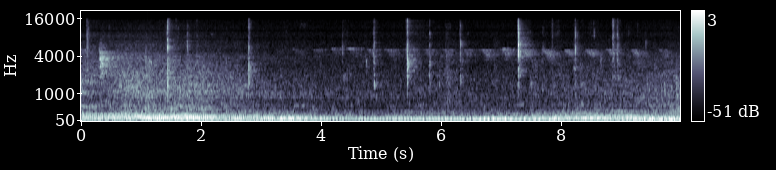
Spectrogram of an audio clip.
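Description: Crisp, irregular crunching of a green June plum (ambarella) being chewed, heard as scattered sharp clicks over a steady low hum.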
